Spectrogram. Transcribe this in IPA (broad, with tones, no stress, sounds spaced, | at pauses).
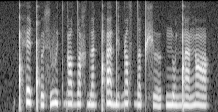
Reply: ǃʰ ɛ˥˨ ǃʼ ɵ˧˩ s v ɨ˧˩ t ɡ o˧˩ dˤ ɨ˧˩ x d̪ a˧˩ ǃʼ a˥˨ d ɪ˧˩ ɡ ɛ˥˨ sˤ d ɛ˥˨ t ʃ ɵ˧˩ | n̪ o˧˩ ŋ͡ǃ a˧˩ ŋ ɑ˥˨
